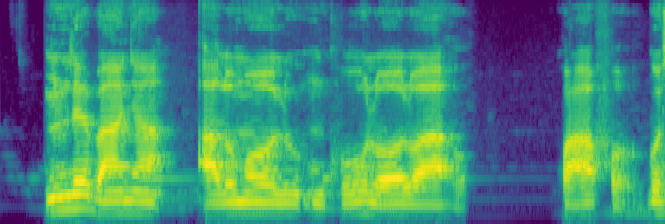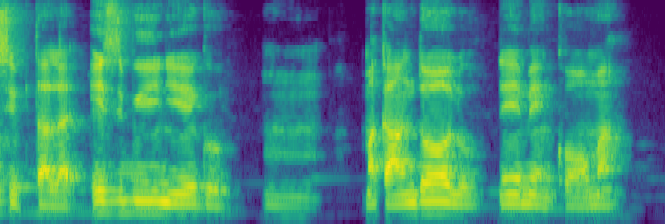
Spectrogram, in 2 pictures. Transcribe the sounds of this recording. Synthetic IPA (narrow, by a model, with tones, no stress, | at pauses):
n̩˦le˦ba˨a˦ɲa˦a̰˨lʊ˦mɔ˦lʊ˦ŋ̩˨kʰʊ˨˦lɔ˨ɔ˦lʊ˦a˦ɦʊ˨ | kʷa˨a˦fɔ̰˨ɡo˦si˨pta˨la̰˨e˦zi˦ɡ͡bi˦ni˦e˦ɡo˨ | m̩˨ | ma˨ka˨n̩˦dɔ˦lʊ˦ne˦me˦ŋ̩˨kɔ˦ma˦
